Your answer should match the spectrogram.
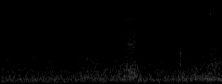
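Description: Near silence: faint room hiss, with two faint brief scratchy sounds near the middle, about half a second apart.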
